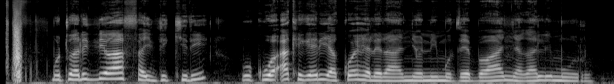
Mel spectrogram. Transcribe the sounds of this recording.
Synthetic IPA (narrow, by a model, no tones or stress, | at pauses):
motwaɾiðiɔwafaiðikiɾi | ɣokuɔʔakeɣɛɾiakwɛɦɛɾɛɾaɲɔnimoðɛbɔwaɲaɣalimoɾu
